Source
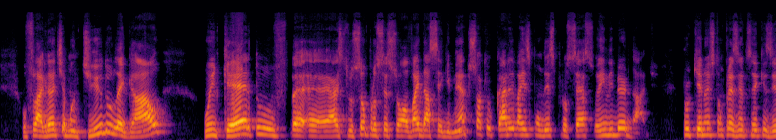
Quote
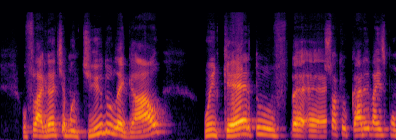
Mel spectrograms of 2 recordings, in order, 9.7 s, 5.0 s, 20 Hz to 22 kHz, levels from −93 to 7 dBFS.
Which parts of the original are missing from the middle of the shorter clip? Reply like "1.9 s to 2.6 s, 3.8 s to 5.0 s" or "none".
4.0 s to 5.9 s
